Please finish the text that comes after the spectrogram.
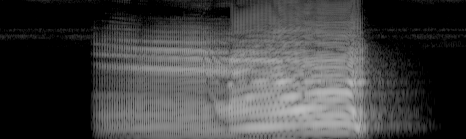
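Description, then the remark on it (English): A single long, loud cow moo, rising slightly in pitch before cutting off abruptly, with no talking around it. “The parson followed the maid inside, not trusting her in her state, and was led to the cow.”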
